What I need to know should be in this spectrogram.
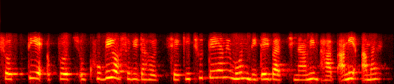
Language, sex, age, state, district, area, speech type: Bengali, female, 30-45, West Bengal, Purulia, rural, conversation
